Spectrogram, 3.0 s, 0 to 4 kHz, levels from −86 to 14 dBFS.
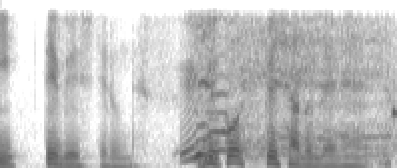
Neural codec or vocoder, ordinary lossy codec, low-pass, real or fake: codec, 16 kHz in and 24 kHz out, 1 kbps, XY-Tokenizer; none; 3.6 kHz; fake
